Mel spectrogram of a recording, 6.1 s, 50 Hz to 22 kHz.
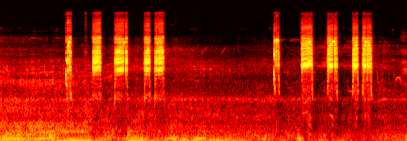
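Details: Black francolin (kala teetar) calling in the rainy season, 31 May 2023: two phrases of five harsh, grating, buzzy bursts in quick rhythm, the second phrase following about three seconds after the first, over low rumbling background noise.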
